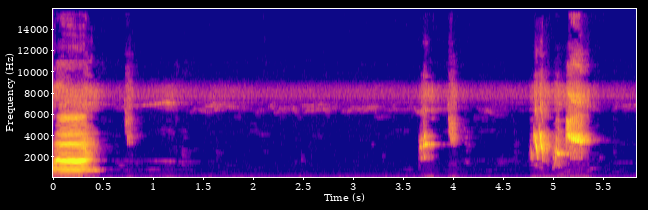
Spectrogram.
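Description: Hill myna opens with a loud, harsh, ringing call, then gives short, sharp chirps after a pause. A faint steady high whine runs underneath.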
